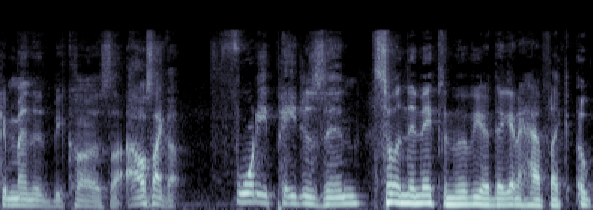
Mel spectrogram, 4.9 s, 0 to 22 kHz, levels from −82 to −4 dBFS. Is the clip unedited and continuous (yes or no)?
yes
